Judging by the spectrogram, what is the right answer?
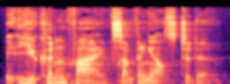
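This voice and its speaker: In a comedic audio drama, an actor plays a long-suffering, exasperated political aide with a dry, weary manner. His male voice is fairly low and fairly bright, with big pitch swings at normal speed.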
